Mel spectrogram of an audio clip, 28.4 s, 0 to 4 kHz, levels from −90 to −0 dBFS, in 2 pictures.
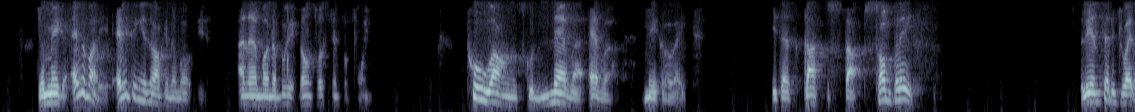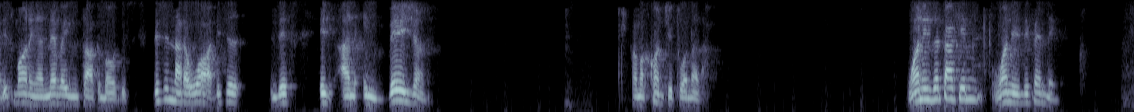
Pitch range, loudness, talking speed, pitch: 115-170 Hz, -32 LUFS, 140 wpm, 135 Hz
